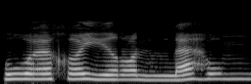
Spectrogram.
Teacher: Wawnya fathah. Tidak ada alif di depannya. Nggak boleh kita panjangkan.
